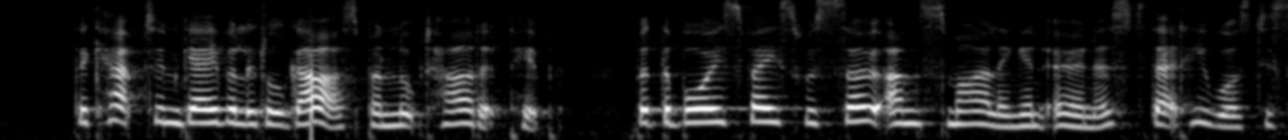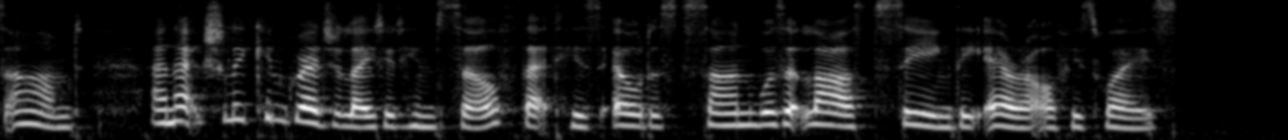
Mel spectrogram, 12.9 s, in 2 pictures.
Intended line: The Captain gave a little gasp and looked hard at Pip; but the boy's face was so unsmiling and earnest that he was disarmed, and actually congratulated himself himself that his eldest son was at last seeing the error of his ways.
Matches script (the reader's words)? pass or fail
fail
